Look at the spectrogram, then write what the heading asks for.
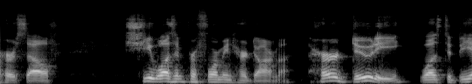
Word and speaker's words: dharma: goes with it and luckily it rhymes because it's dharma so dharma is your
